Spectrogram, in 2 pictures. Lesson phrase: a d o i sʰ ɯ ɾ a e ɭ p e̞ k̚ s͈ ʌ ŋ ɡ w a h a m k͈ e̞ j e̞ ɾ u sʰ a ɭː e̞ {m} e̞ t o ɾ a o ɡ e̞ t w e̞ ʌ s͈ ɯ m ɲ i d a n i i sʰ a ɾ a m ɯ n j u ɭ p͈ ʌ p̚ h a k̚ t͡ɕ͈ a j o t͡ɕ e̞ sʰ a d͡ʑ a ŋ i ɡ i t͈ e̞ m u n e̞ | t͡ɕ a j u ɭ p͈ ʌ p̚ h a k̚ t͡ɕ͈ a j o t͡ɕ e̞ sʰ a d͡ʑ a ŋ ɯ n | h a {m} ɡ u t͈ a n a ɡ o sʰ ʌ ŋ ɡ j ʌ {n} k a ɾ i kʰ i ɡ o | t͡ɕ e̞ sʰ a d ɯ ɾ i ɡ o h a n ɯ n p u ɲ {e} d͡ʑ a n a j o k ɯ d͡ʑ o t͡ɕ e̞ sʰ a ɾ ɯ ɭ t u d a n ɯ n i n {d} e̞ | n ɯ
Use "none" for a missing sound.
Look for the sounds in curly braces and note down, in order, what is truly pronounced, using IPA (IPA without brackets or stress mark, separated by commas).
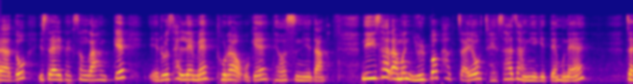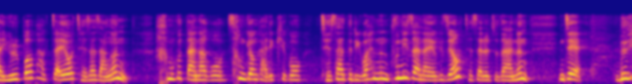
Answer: m, m, ŋ, i, d͡ʑ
